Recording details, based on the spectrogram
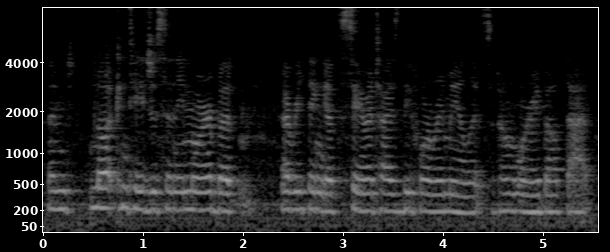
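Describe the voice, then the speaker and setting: Woman flute maker, stuffy from a cold, relaxed product demo, recorded a bit off-mic in an echoey room. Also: medium pitch, quick pace, distant mic, a little hiss or hum. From US Pacific Northwest. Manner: chatty, relaxed, many ums. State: congested after a chest cold. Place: indoor room, talking to camera.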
